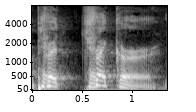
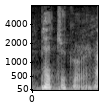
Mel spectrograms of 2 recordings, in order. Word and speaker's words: Petrichor: How do you pronounce that? P-E-T-R-I-C-H-O-R. Petrichor. – Petrichor. – All right, Petrichor.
